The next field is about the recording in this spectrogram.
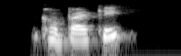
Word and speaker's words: Kopecky: how do you say Lotte's last name? Kopek? Kopecky. Kopecki. It's the Kopecky effect.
